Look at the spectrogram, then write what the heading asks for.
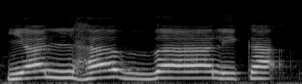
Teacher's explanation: Harusnya fa sukunnya sudah tidak terdengar, jadi sudah kita masukkan ke zal dan agak ditekan karena zalnya bertasydid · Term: idgham mutajanisen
